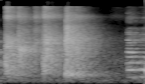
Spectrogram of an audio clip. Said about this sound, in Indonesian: Ice breakingnya tepuk satu. Kalau ibu bilang tepuk satu, tepuk dua,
